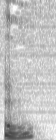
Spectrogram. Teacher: Avec dhamma, on prononce OU et non pas O.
